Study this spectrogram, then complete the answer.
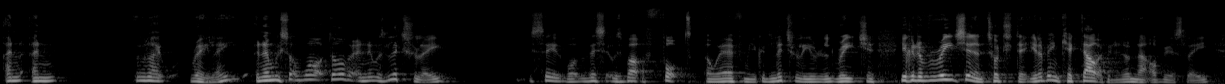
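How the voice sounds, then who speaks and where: With a northern English accent, a man speaks very fast at a fairly high pitch, somewhat breathy, with very wide pitch swings. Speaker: podcast co-host. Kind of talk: casual chat.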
